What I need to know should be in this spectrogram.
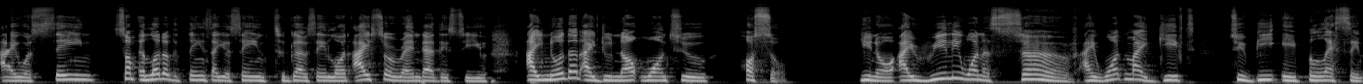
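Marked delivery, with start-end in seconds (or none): none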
